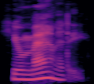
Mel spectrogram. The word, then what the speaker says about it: humanity: suffix real reality human humanity electric electricity the stress for these suffixes happens on the syllable just before this two-syllable suffix listen moral morality objective objectivity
